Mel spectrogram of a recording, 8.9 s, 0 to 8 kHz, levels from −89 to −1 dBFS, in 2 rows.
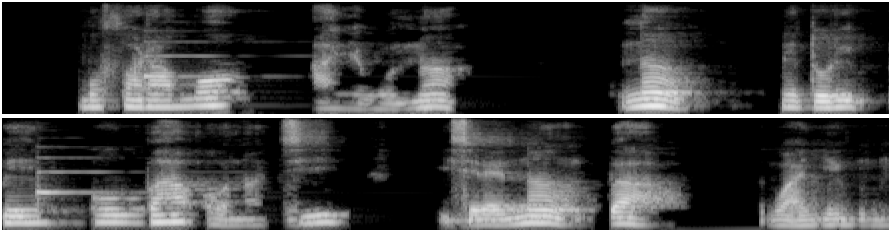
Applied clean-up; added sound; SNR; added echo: classical method spectral subtraction.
